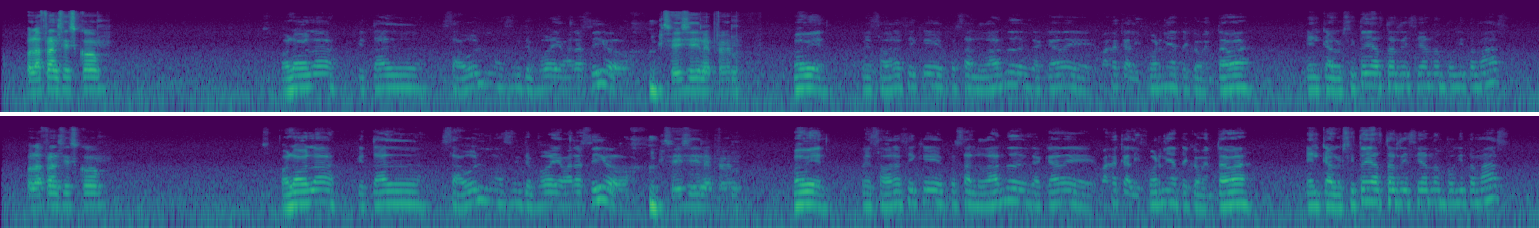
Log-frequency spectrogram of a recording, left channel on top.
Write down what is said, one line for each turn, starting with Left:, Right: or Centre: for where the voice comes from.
Left: Hola Francisco.
Right: Hola, hola, ¿qué tal, Saúl? No sé si te puedo llamar así o... <laughs>
Left: Sí, sí, no hay problema.
Right: Muy bien, pues ahora sí que pues saludando desde acá de Baja California, te comentaba, el calorcito ya está riciando un poquito más,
